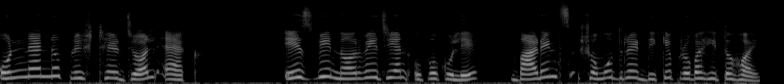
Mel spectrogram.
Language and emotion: Bengali, neutral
